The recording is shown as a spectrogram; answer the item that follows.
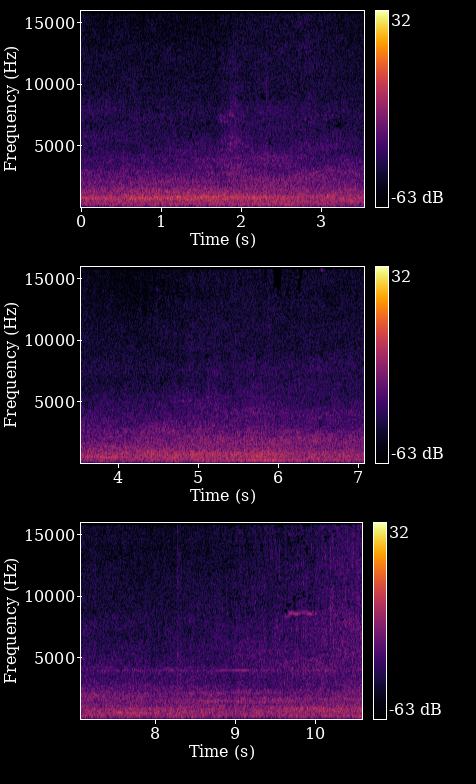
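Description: Passing road traffic on a city street: a steady wash of tyre and engine noise from cars going by, swelling about a second or two in.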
